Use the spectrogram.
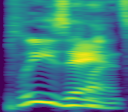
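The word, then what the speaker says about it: Pleasence: Pleasant.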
